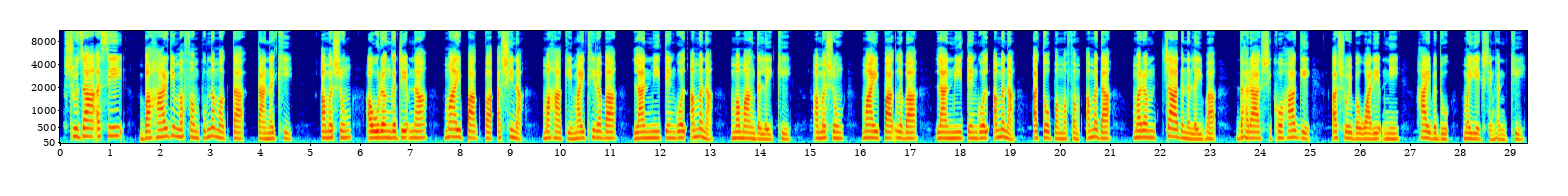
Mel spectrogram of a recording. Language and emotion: Manipuri, neutral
